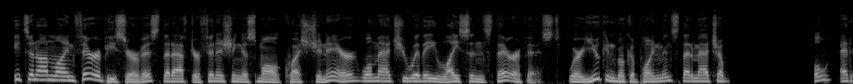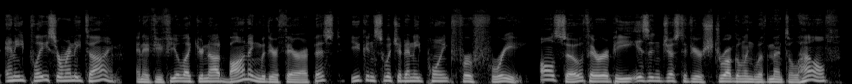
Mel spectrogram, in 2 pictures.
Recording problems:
audio cutting out; at 7.5 s for 1 s

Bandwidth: 14.5 kHz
